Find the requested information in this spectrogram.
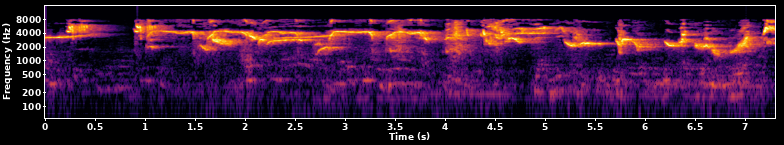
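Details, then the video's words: Oriental magpie-robin with black plumage singing loudly: after a short pause comes a long run of fluty whistles, rapid slurs and chattering notes that shift up and down in pitch. "Kacer hitam gak pernah malu untuk gacor"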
